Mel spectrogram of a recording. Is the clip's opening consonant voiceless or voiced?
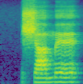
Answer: voiceless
